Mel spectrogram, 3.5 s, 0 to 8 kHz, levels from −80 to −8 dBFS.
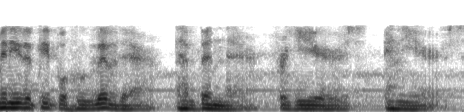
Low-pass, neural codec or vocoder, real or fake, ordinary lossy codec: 7.2 kHz; codec, 24 kHz, 6 kbps, HILCodec; fake; AAC, 16 kbps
